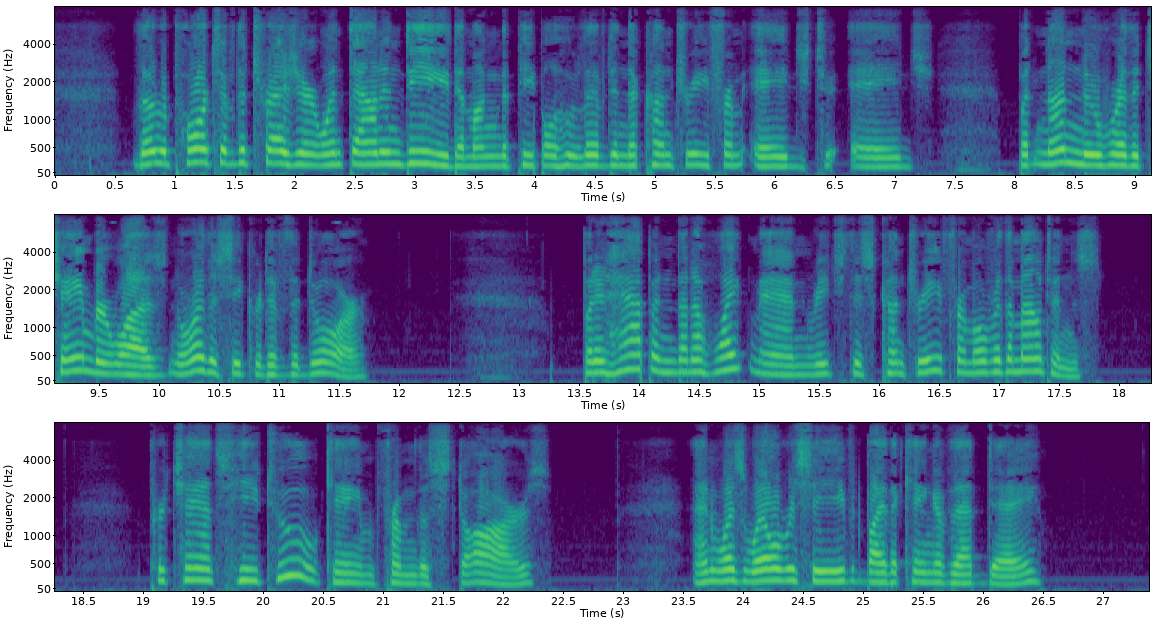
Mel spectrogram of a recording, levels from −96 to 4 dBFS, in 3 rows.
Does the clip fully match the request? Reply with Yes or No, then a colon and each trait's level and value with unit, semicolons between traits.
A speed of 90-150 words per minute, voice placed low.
No: slow, 135 wpm; medium, 185 Hz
